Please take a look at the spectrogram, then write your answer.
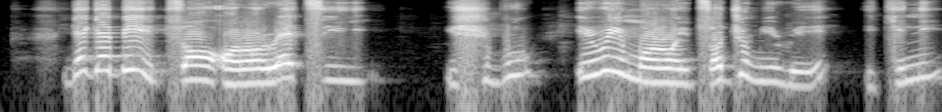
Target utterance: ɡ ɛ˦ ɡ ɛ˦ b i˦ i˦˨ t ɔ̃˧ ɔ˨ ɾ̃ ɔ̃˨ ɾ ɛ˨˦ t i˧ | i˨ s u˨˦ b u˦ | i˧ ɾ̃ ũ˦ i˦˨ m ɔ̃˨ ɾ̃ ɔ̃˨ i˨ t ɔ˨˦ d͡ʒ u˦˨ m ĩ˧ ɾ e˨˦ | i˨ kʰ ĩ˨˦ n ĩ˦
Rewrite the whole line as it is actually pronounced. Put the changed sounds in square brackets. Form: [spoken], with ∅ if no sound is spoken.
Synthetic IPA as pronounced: ɡ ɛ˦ ɡ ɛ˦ b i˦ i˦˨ t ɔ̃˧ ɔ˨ ɾ̃ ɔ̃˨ ɾ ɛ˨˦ t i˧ | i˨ [ʃ] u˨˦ b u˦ | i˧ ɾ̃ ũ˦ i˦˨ m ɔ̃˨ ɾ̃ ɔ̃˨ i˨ t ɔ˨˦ d͡ʒ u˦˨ m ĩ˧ ɾ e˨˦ | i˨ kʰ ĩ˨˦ n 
